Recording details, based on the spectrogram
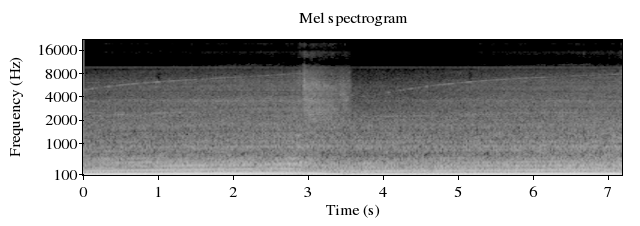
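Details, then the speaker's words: Mitsubishi Evo X with new turbo and 251R mod, no exhaust leak, on first test drive: strong steady pull, engine note climbing smoothly through the gears with a brief break at shifts, blow-off valve, no leak hiss; healthy. "this turbo sounds really really good um it does have the 251 R mod so it does sound very loud and the blowoff valve sounds really good too big upgrade for my previous setup of course"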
